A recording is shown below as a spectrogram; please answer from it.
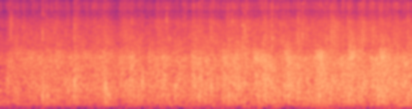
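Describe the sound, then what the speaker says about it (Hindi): Loud, dense applause from an audience at a motivational talk, a steady wash of many hands clapping together that swells slightly toward the end. "एक बार जोरदार ताली हो जाए।"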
